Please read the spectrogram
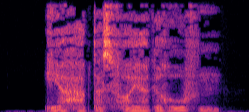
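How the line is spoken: Sad delicate whisper. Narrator (German): flüsterte mit einer Stimme, die so zart war wie das Rauschen der Wellen in einer Muschel, traurig und leise

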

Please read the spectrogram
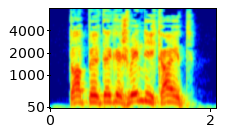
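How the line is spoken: Roaring. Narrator (German): brüllte Davos

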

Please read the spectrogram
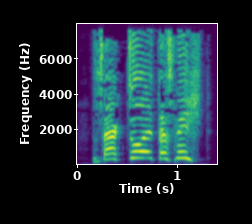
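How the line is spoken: Sudden shout. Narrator (German): schrie Tommen plötzlich, wobei sein kleines, rundes Gesicht rot anlief

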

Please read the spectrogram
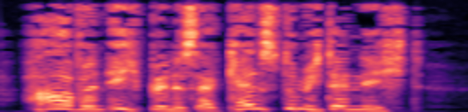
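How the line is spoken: Called out. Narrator (German): rief

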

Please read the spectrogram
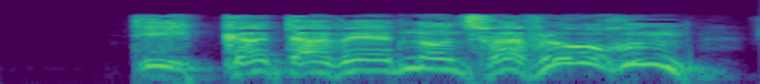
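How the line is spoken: Shouting. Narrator (German): schrie er

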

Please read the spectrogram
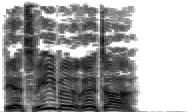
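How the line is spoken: Shouting. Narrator (German): rief

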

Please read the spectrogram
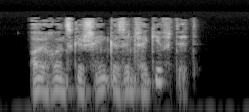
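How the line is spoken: Whispered. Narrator (German): wisperte

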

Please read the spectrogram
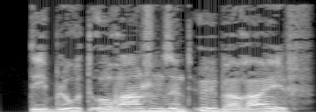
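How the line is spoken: Tired voice. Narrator (German): bemerkte der Prinz mit müder Stimme an

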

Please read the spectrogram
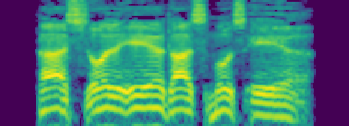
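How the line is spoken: Thundering like waves. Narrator (German): Aerons Stimme donnerte wie die Wellen

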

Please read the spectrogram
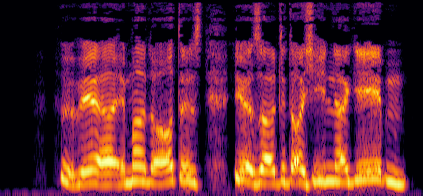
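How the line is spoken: Whining. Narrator (German): jammerte Lommy

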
